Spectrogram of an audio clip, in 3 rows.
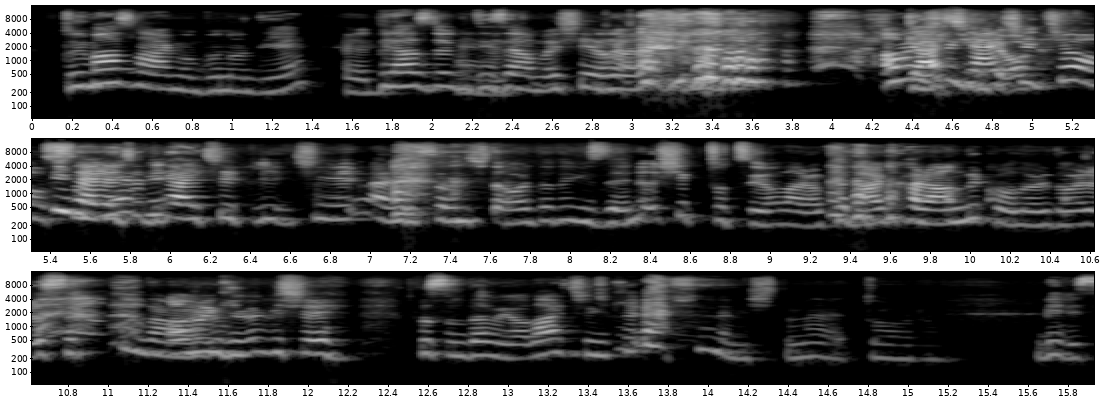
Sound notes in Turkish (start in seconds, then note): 3.0 kahkaha; 9.3 kahkaha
